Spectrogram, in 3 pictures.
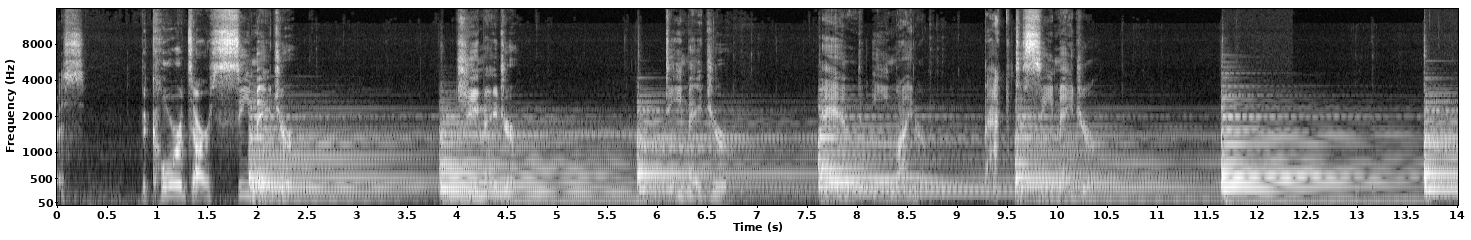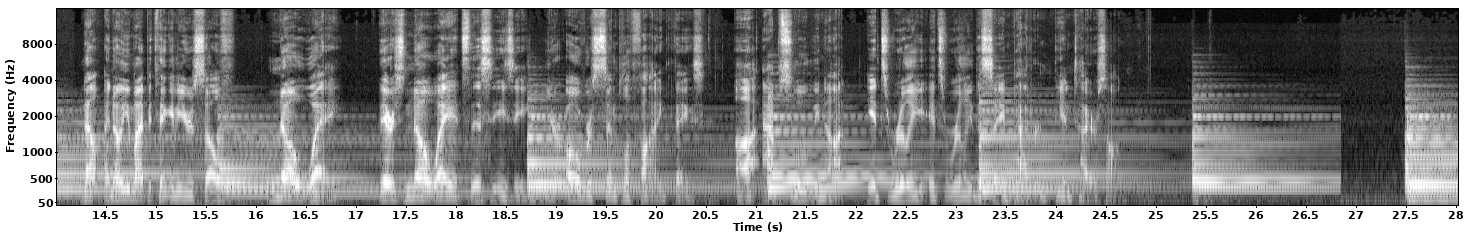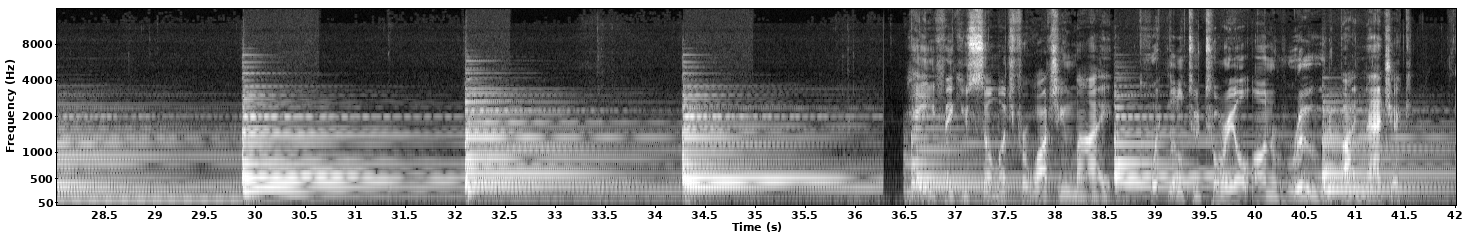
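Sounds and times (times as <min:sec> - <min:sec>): piano chords: 0:01.9 - 0:26.9, 0:27.5 - 0:42.0.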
